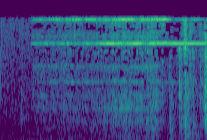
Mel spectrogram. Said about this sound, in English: Now, what can that be? Well, obviously it's somebody ringing up, sir.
